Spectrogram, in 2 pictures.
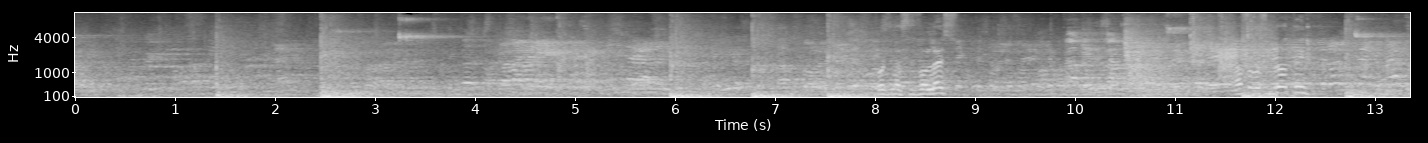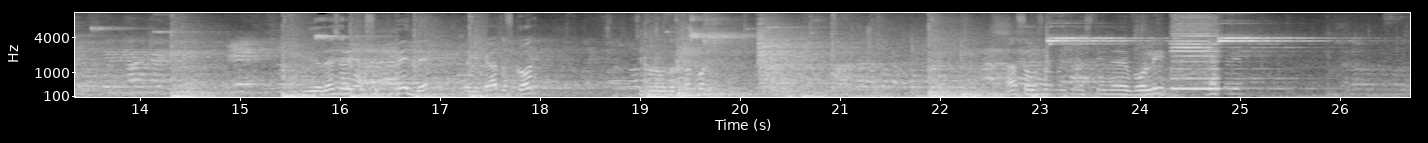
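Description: Sneakers squeak on the wooden court.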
